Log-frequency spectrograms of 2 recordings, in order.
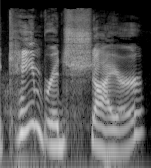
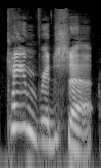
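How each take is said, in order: First: Cambridgeshire with a full American "shire" ending; Cambridgeshire, American style, last syllable fully voiced; American pronunciation. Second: Cambridgeshire in a British accent with a reduced "-shuh" ending; Cambridgeshire, would-be British, last syllable swallowed to "shuh"; attempted British accent. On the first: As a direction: say Cambridgeshire as spelt, ending like "shy-er". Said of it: "read them in my flat American monotone". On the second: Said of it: "do a terrible accent". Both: Shown as a demonstration.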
